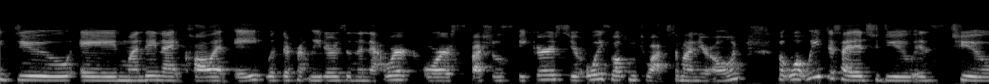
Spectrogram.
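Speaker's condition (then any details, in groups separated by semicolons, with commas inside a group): No condition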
